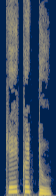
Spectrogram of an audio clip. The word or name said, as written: ಖಯಖೋಡಿ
